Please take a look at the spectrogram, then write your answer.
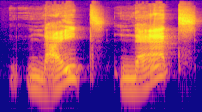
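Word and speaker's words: Knaiat: I mean you could k n a i a t KN Nat can can can I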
